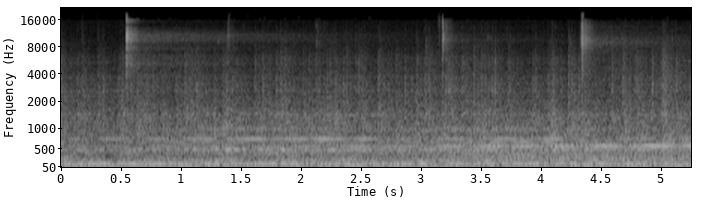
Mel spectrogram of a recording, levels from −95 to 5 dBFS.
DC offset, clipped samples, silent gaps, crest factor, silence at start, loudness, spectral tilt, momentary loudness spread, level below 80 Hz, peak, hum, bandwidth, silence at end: under 0.1%; under 0.1%; none; 24 dB; 0 s; -34 LUFS; -5.5 dB/octave; 3 LU; -46 dBFS; -10 dBFS; none; 18 kHz; 0 s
